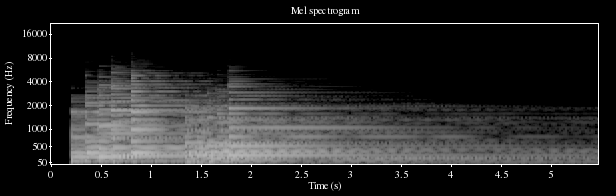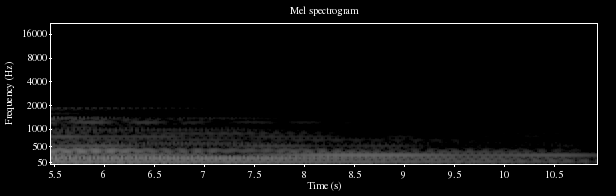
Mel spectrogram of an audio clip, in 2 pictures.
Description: Evening News Theme Stinger

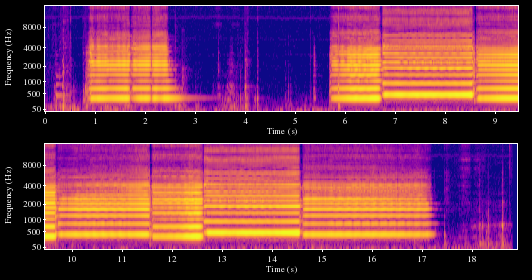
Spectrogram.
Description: Violin; Verdigris Music

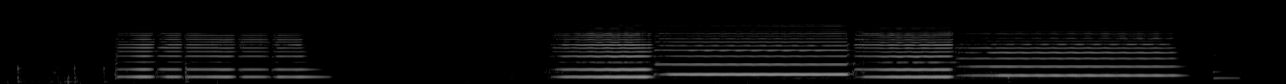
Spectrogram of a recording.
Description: Violin; Verdigris Music

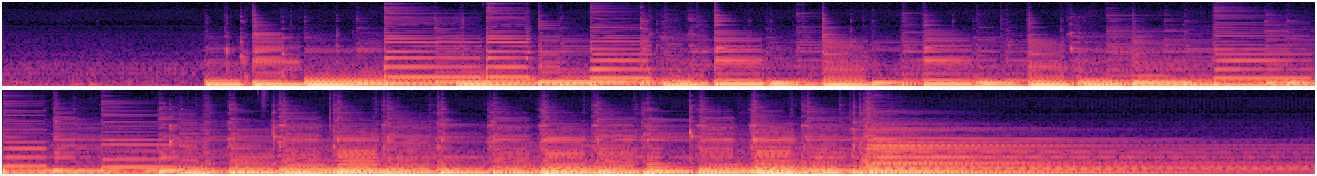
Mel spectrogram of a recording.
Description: Instrumental Outro; Copper Camp Audio Book

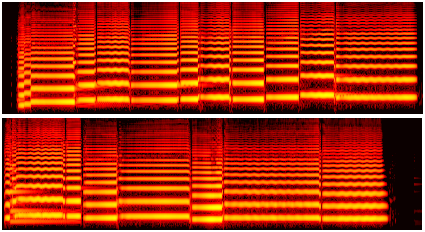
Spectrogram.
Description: Violin; Verdigris Music; backwards

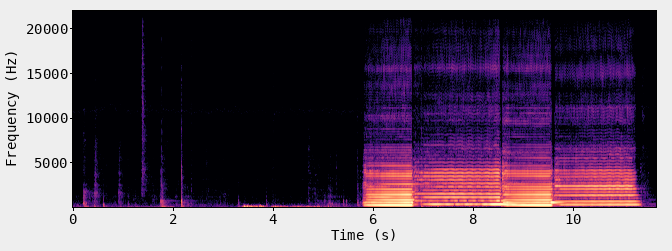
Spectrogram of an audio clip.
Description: Violin; Verdigris Music

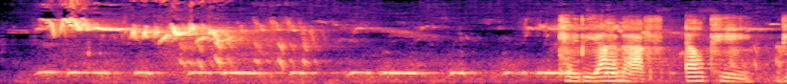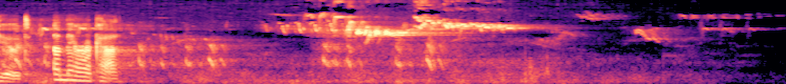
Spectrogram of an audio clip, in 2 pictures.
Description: Birds Legal ID; STATION IDs

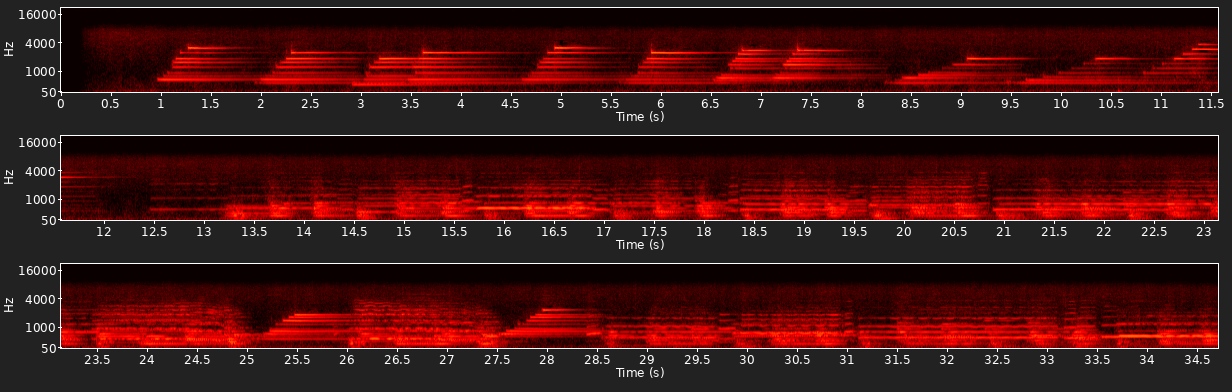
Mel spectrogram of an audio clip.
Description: Waltz

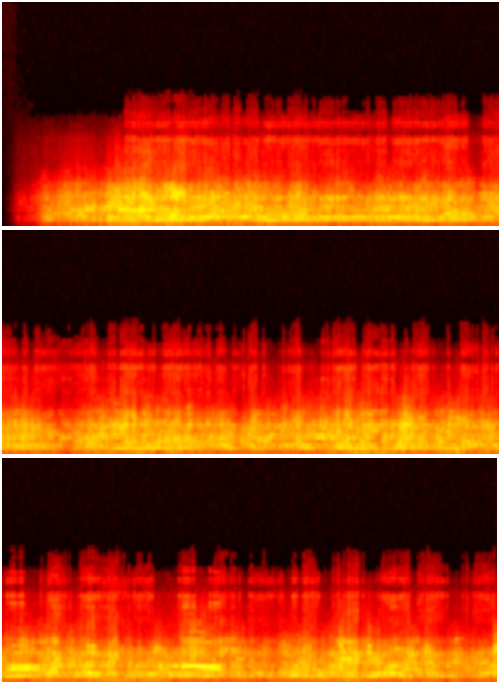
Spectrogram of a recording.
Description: Angry Crowd

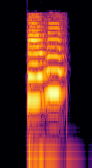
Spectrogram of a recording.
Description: honk sound effect

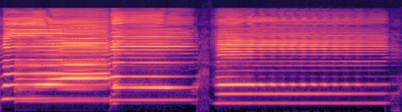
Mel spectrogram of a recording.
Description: harp; Verdigris Music

